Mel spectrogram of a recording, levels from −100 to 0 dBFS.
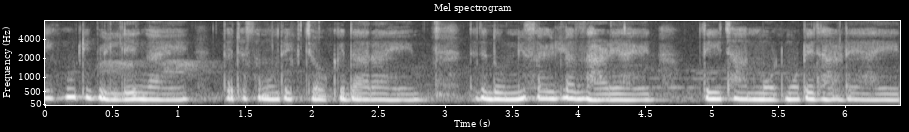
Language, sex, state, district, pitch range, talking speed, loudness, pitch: Marathi, female, Maharashtra, Pune, 215-250 Hz, 185 wpm, -14 LUFS, 230 Hz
